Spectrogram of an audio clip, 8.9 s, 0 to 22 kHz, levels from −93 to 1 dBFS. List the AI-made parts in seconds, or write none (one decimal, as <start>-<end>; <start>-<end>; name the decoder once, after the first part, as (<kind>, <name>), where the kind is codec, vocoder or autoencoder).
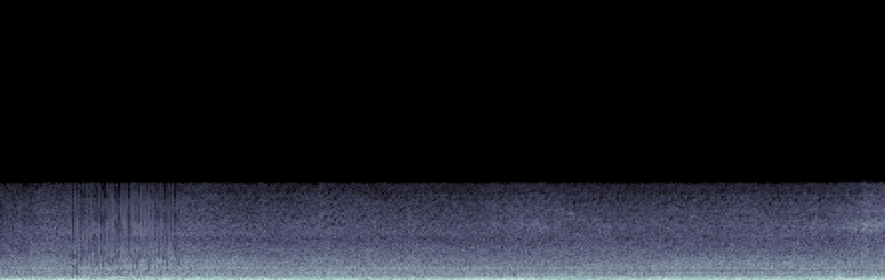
0.7-1.8 (vocoder, BigVGAN v2)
